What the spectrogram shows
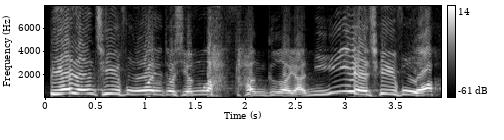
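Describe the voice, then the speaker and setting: A man's voice: high voice, wildly swooping pitch, measured pace, heavily acted. A male storyteller voicing a proud young hero who sounds plaintive and accusing. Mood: aggrieved. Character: proud young hero, aggrieved and quick-tempered.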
